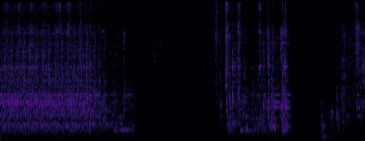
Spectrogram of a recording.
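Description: A sewing machine stitches fabric for a Grinch Christmas pouch in loud bursts of rapid mechanical whirring, pausing briefly between runs before starting up again, close and alone without talk.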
